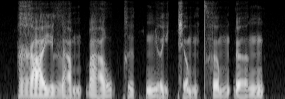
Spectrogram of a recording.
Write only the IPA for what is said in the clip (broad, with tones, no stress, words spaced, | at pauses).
ɣa˧jla˨˩˨mɓa˨˩˦w kɨ˨˩k̚ɲə˨˩˨jcə˨˩˨mt̪ʰə˨˩˦m ɗə˧˥ŋ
